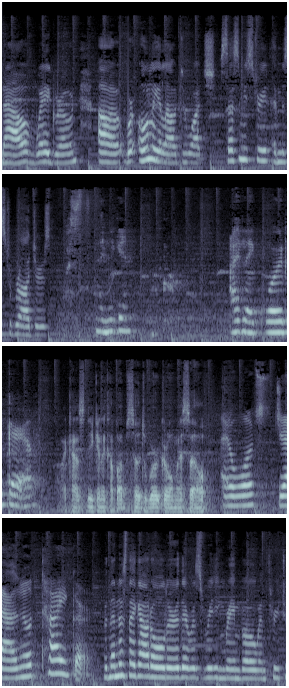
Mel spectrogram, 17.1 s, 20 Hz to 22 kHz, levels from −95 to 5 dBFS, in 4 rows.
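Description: Small jumps in the sound at 1.88, 2.92 and 6.86 s, skipping about 10, 5 and 15 ms respectively, are likely dropped buffers (overrun), where unread samples were overwritten and the two sides were joined.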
